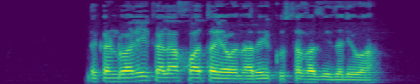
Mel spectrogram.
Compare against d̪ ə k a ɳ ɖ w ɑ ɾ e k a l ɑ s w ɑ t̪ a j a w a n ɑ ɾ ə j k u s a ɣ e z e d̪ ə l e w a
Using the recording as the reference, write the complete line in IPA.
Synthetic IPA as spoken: d̪ ə k a ɳ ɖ w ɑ l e k a l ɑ x w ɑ t̪ a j a w a n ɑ ɾ ə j k u s a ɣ a z e d̪ ə l e w a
